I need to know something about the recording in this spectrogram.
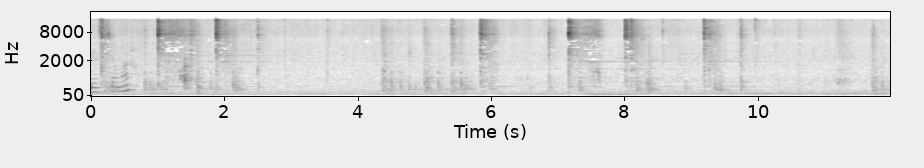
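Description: A metal spatula scrapes and clatters against a pan.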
